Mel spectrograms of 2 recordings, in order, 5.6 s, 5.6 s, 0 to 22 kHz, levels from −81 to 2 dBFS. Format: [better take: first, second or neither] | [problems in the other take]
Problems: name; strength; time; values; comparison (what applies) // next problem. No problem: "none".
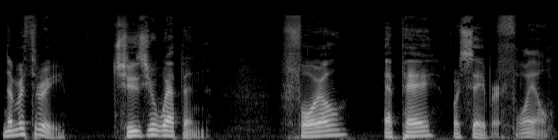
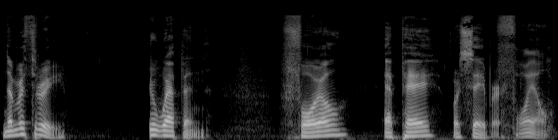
first | audio cutting out; at 1 s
